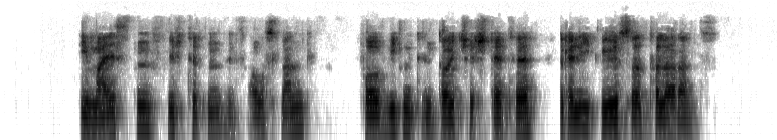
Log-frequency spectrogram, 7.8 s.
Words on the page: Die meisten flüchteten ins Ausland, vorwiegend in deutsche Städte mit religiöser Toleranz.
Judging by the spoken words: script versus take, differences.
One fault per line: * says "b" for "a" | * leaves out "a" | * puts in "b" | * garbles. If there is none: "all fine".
* leaves out "mit"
